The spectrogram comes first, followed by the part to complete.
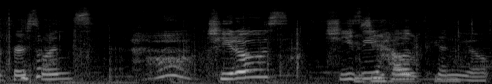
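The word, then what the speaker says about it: jalapeño: So the first one's Cheetos cheesy Cheesy jalapeno. How do you say I say jalapeno. Jalapeno, like Filipino.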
